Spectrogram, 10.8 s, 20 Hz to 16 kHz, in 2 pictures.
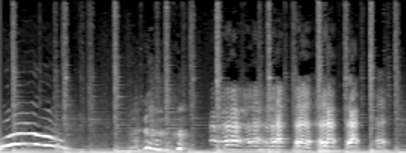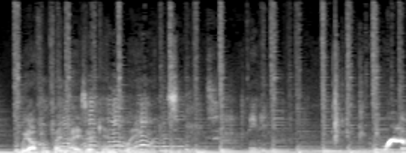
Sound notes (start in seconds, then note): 2.8 laughing; 3.5 cooing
